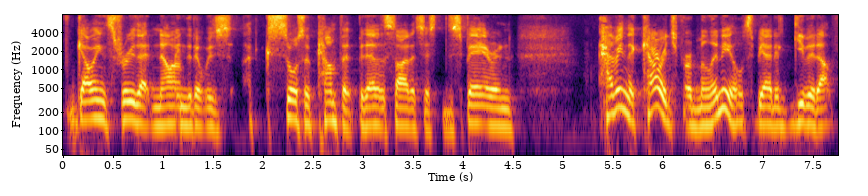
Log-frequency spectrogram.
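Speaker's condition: No condition

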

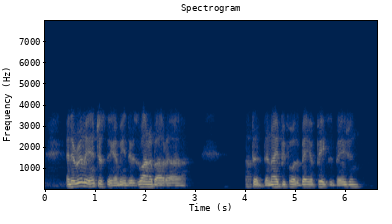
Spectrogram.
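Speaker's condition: Parkinson's; shaky voice, may stumble on words

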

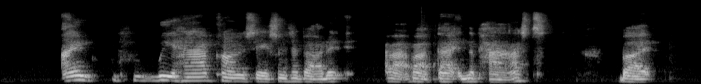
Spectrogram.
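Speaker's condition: Down syndrome; from birth

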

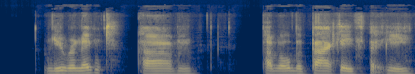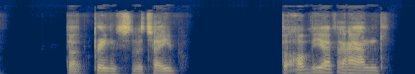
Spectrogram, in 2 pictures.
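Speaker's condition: Muscular dystrophy; very slowly progressive muscular dystrophy, severe physical disability, relies on voice control of devices

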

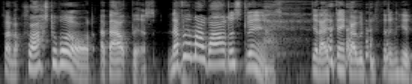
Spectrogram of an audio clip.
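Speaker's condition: Profound deafness, congenital rubella deafness

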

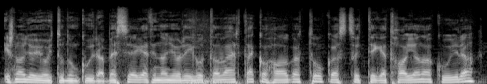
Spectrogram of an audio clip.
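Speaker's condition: No condition

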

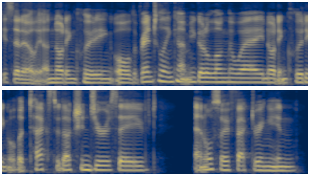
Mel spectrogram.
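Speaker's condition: No condition

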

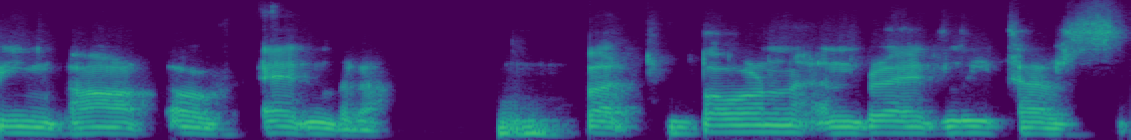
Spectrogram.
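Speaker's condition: Parkinson's disease; diagnosis took about 15 months

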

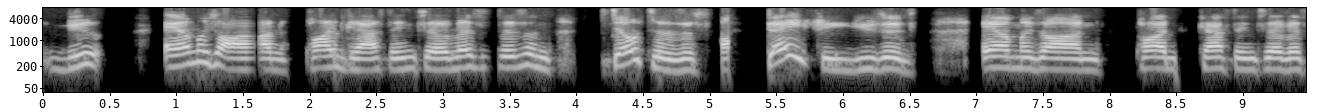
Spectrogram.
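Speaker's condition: Cerebral palsy, moderate; can talk

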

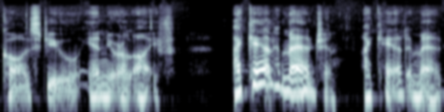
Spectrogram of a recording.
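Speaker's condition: Spasmodic dysphonia; strange

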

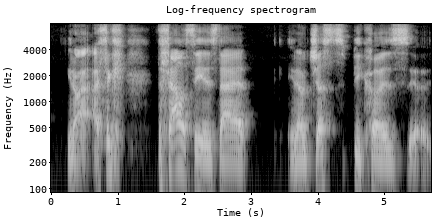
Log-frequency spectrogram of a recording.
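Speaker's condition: No condition

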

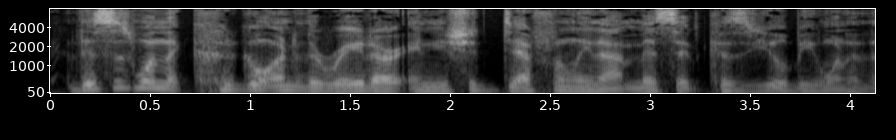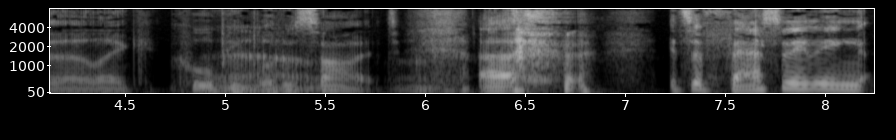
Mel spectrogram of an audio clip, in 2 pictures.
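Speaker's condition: No condition

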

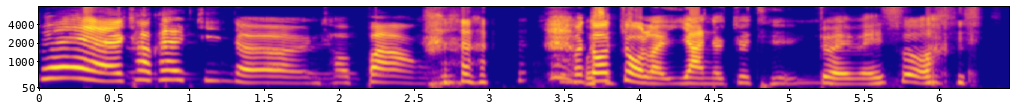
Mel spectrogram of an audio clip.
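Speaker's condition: Congenital hearing impairment; can sound sing-song

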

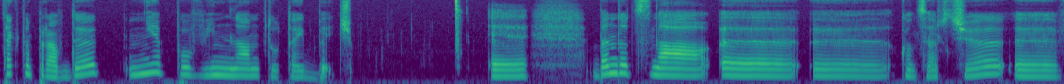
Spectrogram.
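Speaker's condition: Aphasia after stroke; brain haemorrhage at 30, left hemisphere, right arm and leg paralysed, right-side neglect, operated three days later; word-finding pauses, frequent fillers and self-corrections, now left-handed; unable to speak at first, post-stroke antidepressants, neurologopedic rehabilitation incl. own book, walking improved speech

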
